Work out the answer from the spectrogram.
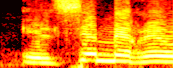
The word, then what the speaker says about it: ils aimeraient: So here you make the liaison, right? Because ils aimeraient, it's fine. But naturally you would pronounce it and make the liaison or the linking with the S.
